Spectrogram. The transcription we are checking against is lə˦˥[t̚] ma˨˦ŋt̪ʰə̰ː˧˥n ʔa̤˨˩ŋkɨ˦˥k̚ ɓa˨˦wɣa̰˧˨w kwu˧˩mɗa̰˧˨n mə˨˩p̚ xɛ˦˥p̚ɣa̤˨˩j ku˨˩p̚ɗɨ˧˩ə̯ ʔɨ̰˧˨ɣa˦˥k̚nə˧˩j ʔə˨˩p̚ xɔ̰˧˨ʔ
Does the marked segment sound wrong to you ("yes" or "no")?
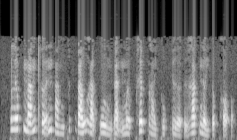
yes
